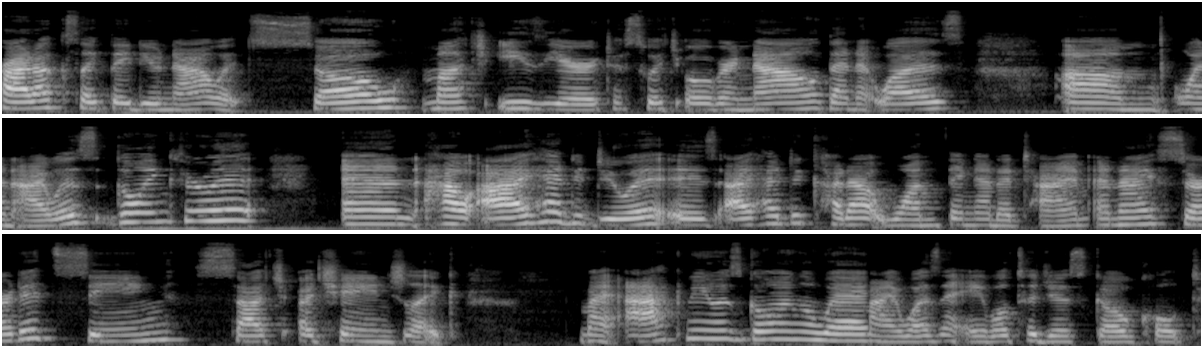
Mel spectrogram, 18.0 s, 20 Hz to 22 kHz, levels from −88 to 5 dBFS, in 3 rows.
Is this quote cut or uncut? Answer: cut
